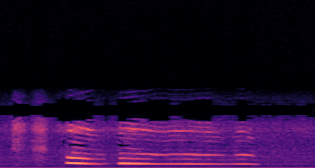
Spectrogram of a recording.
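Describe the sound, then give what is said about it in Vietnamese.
A voice acts out a rabbit character crying in a fairy tale, imitating the sound with two drawn-out whimpering wails that slide downward in pitch over a steady background hum. “Thỏ ơi, thỏ đừng khóc nữa.”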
